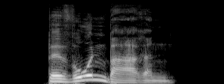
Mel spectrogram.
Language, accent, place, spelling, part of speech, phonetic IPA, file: German, Germany, Berlin, bewohnbaren, adjective, [bəˈvoːnbaːʁən], De-bewohnbaren.ogg
- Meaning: inflection of bewohnbar: 1. strong genitive masculine/neuter singular 2. weak/mixed genitive/dative all-gender singular 3. strong/weak/mixed accusative masculine singular 4. strong dative plural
